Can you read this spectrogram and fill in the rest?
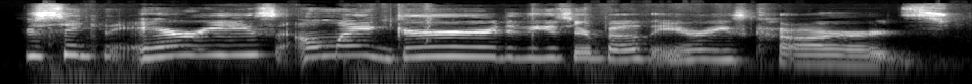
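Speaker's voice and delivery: high, astonished gasp of disbelief; oh my god, she called it; pitched right up in amazed delight, slowing down. Real, not acted. A viewer guesses the sign and the cards match.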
